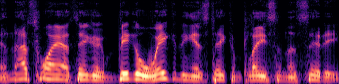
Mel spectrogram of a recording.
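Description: At a moderate pace over a quiet background, the speaker uses ordinary pitch variation. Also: man. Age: 90s. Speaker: priest. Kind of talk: testimony. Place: church. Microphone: handheld.

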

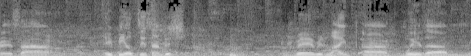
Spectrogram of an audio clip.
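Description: A man's voice over clear music in the background. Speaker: travel vlogger. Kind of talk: casual vlog chat. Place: cafe. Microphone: phone near.

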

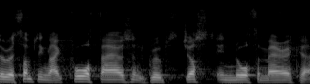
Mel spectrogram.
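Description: On a very clean recording with a silent background, a man with an English accent speaks at a medium pitch. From England. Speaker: design theorist. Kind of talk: lecture. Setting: stage with audience.

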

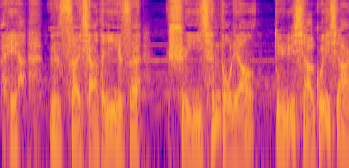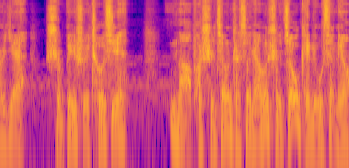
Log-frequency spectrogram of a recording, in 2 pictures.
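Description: Putting on a character voice, a man speaks at a low pitch with a husky, rough edge, big pitch swings, and a moderate pace, faint music playing in the background.

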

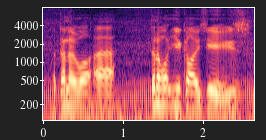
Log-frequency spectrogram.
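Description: Noticeable background noise sits under speech at a moderate pace, in a dry sound with no echo. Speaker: motorbike commuter vlogger. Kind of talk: casual vlog chat. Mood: relaxed, chatty. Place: motorbike. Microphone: helmet.

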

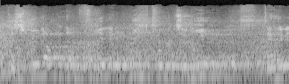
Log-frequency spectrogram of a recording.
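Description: Loud background noise runs throughout. The room echo is clearly audible too. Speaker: horse trainer presenting. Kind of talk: live demonstration commentary. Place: hall.

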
